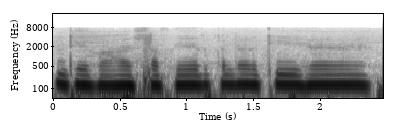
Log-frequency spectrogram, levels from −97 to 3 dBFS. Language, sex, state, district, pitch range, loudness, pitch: Hindi, male, Uttar Pradesh, Lucknow, 130-135 Hz, -12 LUFS, 135 Hz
